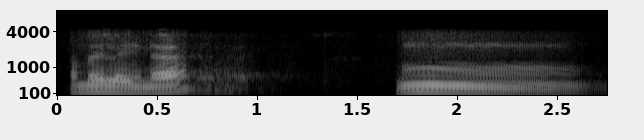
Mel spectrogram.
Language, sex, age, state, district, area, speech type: Bodo, male, 30-45, Assam, Kokrajhar, rural, conversation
